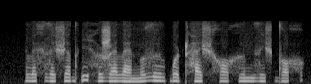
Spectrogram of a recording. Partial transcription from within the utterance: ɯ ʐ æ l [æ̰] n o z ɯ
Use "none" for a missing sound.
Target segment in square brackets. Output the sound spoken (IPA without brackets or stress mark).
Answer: æ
